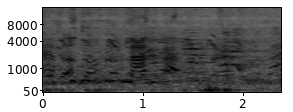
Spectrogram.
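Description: Background chatter of several people talking at once, the voices overlapping.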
